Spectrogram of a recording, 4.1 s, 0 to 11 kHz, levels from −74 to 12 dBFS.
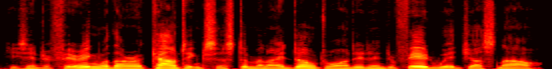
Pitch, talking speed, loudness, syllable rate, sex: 165 Hz, 215 wpm, -18 LUFS, 6.0 syllables/s, male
